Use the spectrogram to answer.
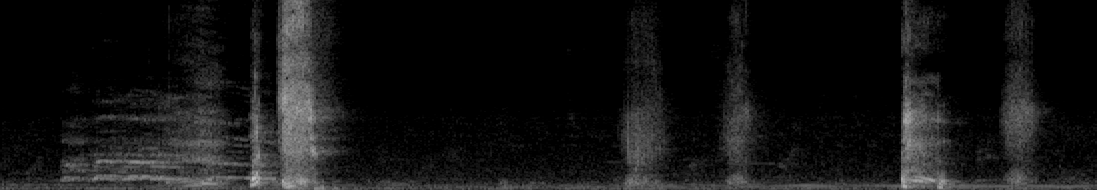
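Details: Three loud, wet sneezes: a loud explosive sneeze after a brief voiced lead-in, then softer sneeze-like bursts, rooster crowing in the background; sneezing.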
